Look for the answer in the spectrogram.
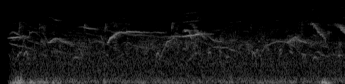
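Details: Common starlings singing in December on a field in South Bristol: overlapping slurred whistles, rising and falling, mid to high in pitch, over a steady low rumble.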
